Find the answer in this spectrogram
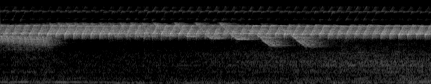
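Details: Pet canary in duet, a loud dense high trill held throughout, broken by several quick downward-sliding notes, with faint rapid notes of another singer above.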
